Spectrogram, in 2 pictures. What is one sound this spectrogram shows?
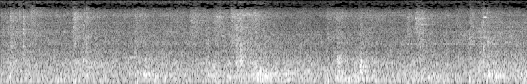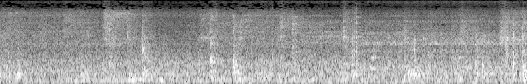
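Plastic bottles clatter and knock against each other.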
